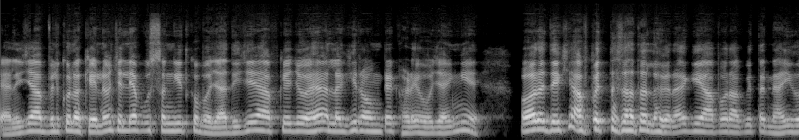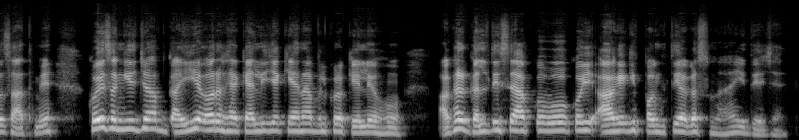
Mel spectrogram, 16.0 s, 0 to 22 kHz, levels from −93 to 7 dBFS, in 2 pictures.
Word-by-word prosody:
कह 115 Hz, -, 0 dB
लीजिए 140 Hz, +9 st, -1 dB
आप 175 Hz, -, +4 dB
बिल्कुल 170 Hz, +2 st, -3 dB
अकेले 170 Hz, 0 st, +4 dB
हो, 190 Hz, -, 0 dB
चलिए 195 Hz, -1 st, +2 dB
आप 190 Hz, -, -11 dB
उस 190 Hz, -, -6 dB
संगीत 185 Hz, 0 st, -2 dB
को -, -, -1 dB
बजा 135 Hz, -4 st, +1 dB
दीजिए, 175 Hz, +8 st, -3 dB
आपके 180 Hz, -1 st, 0 dB
जो 180 Hz, 0 st, -1 dB
है 175 Hz, +4 st, +5 dB
अलग 175 Hz, -3 st, 0 dB
ही 200 Hz, -, -4 dB
रोंगटे 180 Hz, -1 st, -1 dB
खड़े 140 Hz, +1 st, -3 dB
हो 135 Hz, -2 st, -4 dB
जाएँगे 145 Hz, +8 st, -3 dB, 0.5 s
और 205 Hz, +5 st, +7 dB
देखिए 200 Hz, -1 st, +1 dB
आपको 475 Hz, -, +4 dB
इतना 440 Hz, -1 st, 0 dB
ज़्यादा 195 Hz, +1 st, +3 dB
लग 170 Hz, -4 st, -2 dB
रहा 150 Hz, 0 st, -2 dB
है -, -, -1 dB
कि 175 Hz, 0 st, -4 dB
आप 155 Hz, +1 st, -7 dB
और 165 Hz, -, -1 dB
आपकी 155 Hz, +1 st, -5 dB
तन्हाई 140 Hz, -1 st, -4 dB
हो 160 Hz, 0 st, -1 dB
साथ 120 Hz, -4 st, -6 dB
में, 160 Hz, +4 st, -4 dB, 0.4 s
कोई 235 Hz, +3 st, +8 dB
संगीत 230 Hz, -2 st, -1 dB
जो 240 Hz, -1 st, +3 dB
आप 230 Hz, -, -4 dB
गाइए 165 Hz, +9 st, +2 dB
और 210 Hz, -2 st, +3 dB
है 180 Hz, -1 st, 0 dB
कह 170 Hz, -1 st, +1 dB
लीजिए 180 Hz, +2 st, -4 dB
कि 185 Hz, 0 st, -6 dB
है 175 Hz, -, 0 dB
ना 180 Hz, 0 st, -3 dB
बिल्कुल 170 Hz, 0 st, -4 dB
अकेले 145 Hz, +1 st, -3 dB
हों। 130 Hz, -2 st, -8 dB, 0.5 s
अगर 225 Hz, +1 st, +3 dB
गलती 170 Hz, +6 st, 0 dB
से 205 Hz, +1 st, -3 dB
आपको 185 Hz, 0 st, 0 dB
वो 190 Hz, +1 st, -2 dB
कोई 195 Hz, 0 st, -1 dB, 0.2 s
आगे 175 Hz, +2 st, +3 dB
की 195 Hz, +2 st, -7 dB
पंक्ति 160 Hz, -, -3 dB
अगर -, -, +2 dB
सुनाई 145 Hz, -, -12 dB
दे 105 Hz, -3 st, -11 dB
जाए, 100 Hz, -1 st, -21 dB
180 Hz, 250 wpm, -20 LUFS, 155-195 Hz, 0.5 s, कोई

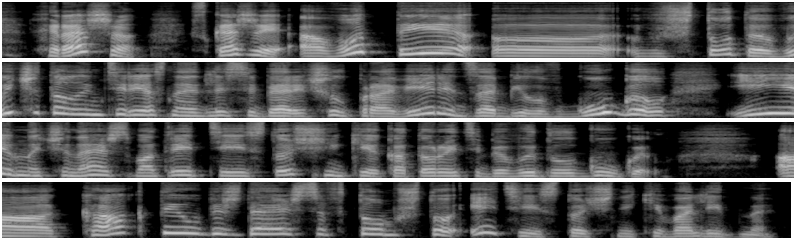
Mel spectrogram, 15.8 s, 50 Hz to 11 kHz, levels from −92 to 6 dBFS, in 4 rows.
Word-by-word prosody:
Хорошо, 390 Hz, +6 st, +4 dB, 0.3 s
скажи, 265 Hz, -4 st, +3 dB, 0.2 s
а 175 Hz, -, +2 dB
вот 405 Hz, -, 0 dB
ты, 340 Hz, +4 st, +6 dB
э, -, -, +3 dB
в 175 Hz, -2 st, -1 dB
что-то 255 Hz, -, 0 dB
вычитал 345 Hz, -, +1 dB
интересное 250 Hz, -5 st, 0 dB
для 210 Hz, +3 st, -4 dB
себя, 200 Hz, -3 st, +1 dB
решил 180 Hz, +7 st, -1 dB
проверить, 200 Hz, -, -1 dB
забил 180 Hz, -3 st, -2 dB
в 145 Hz, -, -18 dB
Гугл 260 Hz, -, +2 dB, 0.3 s
и 335 Hz, +5 st, +5 dB
начинаешь 215 Hz, +2 st, -1 dB
смотреть 210 Hz, +4 st, -2 dB
те 205 Hz, -2 st, -2 dB
источники, 210 Hz, -3 st, -2 dB
которые 190 Hz, +3 st, -2 dB
тебе 170 Hz, -3 st, -7 dB
выдал 180 Hz, -1 st, -4 dB
Гугл. 205 Hz, 0 st, -6 dB, 0.6 s
А 180 Hz, -3 st, +4 dB
как 250 Hz, -, +1 dB
ты 355 Hz, -1 st, +3 dB
убеждаешься 300 Hz, -1 st, -1 dB
в -, -, -12 dB
том, 290 Hz, -5 st, -3 dB
что -, -, -2 dB
эти 335 Hz, -, -2 dB
источники 165 Hz, +2 st, -5 dB
валидны? 160 Hz, -6 st, -6 dB
210 Hz, 135 wpm, -24 LUFS, 180-285 Hz, 0.6 s, ты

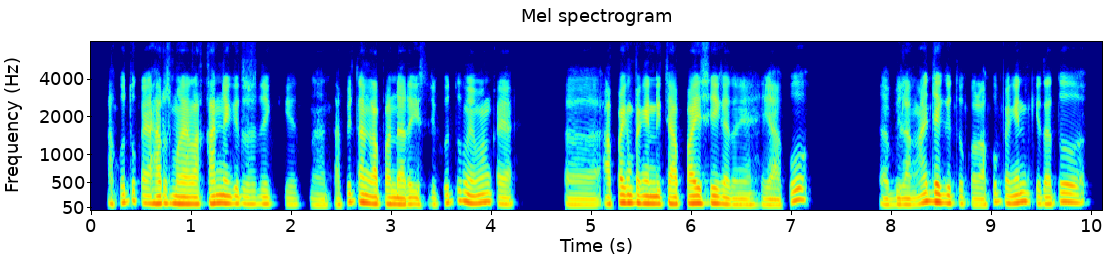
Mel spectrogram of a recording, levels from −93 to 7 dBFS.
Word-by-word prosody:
aku 145 Hz, +4 st, -5 dB
tuh 170 Hz, -, -5 dB
kayak 135 Hz, -3 st, -1 dB
harus 130 Hz, -, -2 dB
merelakannya 130 Hz, +1 st, +3 dB
gitu 125 Hz, -2 st, -2 dB
sedikit. 120 Hz, -3 st, -7 dB, 0.2 s
Nah, 95 Hz, 0 st, -8 dB
tapi 110 Hz, +9 st, -6 dB
tanggapan 125 Hz, -6 st, +2 dB
dari 115 Hz, +1 st, 0 dB
istriku 110 Hz, +5 st, -7 dB
tuh 165 Hz, +3 st, -3 dB
memang 145 Hz, +2 st, +3 dB
kayak, 120 Hz, -6 st, -5 dB, 0.5 s
eee, 105 Hz, -3 st, -5 dB
"Apa 120 Hz, +4 st, +2 dB
yang 140 Hz, -, +5 dB
pengen 130 Hz, -2 st, +4 dB
dicapai 125 Hz, +2 st, +3 dB
sih?" 135 Hz, -2 st, +2 dB
katanya. 105 Hz, -3 st, -2 dB
Ya 100 Hz, -2 st, -3 dB
aku, 180 Hz, -, -2 dB, 0.7 s
eee, 105 Hz, -, -3 dB
bilang 110 Hz, +2 st, -3 dB
aja 160 Hz, +2 st, +4 dB
gitu. 135 Hz, -2 st, -2 dB
Kalau 105 Hz, -1 st, -5 dB
aku 155 Hz, +10 st, -7 dB
pengen 145 Hz, +3 st, 0 dB
kita 120 Hz, -1 st, -4 dB
tuh 150 Hz, -1 st, -1 dB
125 Hz, 195 wpm, -22 LUFS, 110-140 Hz, 0.7 s, yang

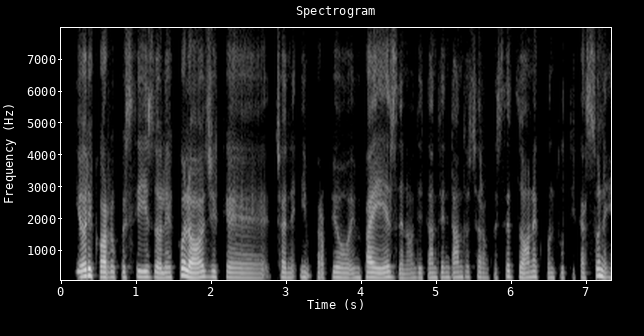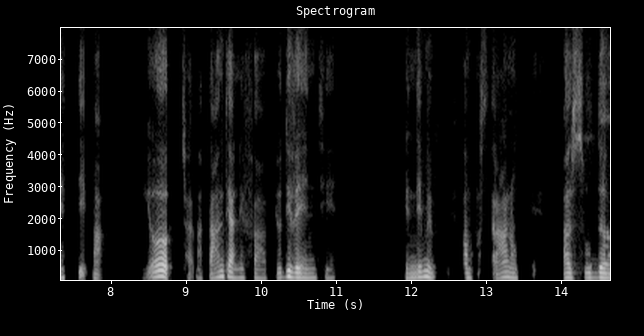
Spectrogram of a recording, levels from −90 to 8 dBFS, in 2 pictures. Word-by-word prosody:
io 175 Hz, +2 st, +5 dB
ricordo 165 Hz, -5 st, +6 dB
queste 160 Hz, +2 st, -4 dB
isole 160 Hz, -3 st, +2 dB
ecologiche, 155 Hz, -4 st, +3 dB
cioè 155 Hz, -, -4 dB
ne 145 Hz, -1 st, -9 dB
i 160 Hz, -2 st, -6 dB
proprio 150 Hz, -1 st, -4 dB
in 145 Hz, +1 st, -6 dB
paese, 155 Hz, 0 st, +1 dB
no, 135 Hz, +1 st, -11 dB
di 145 Hz, 0 st, -9 dB
tanto 150 Hz, +1 st, -7 dB
in 155 Hz, -, -5 dB
tanto 160 Hz, +1 st, -6 dB
c'eran 155 Hz, -3 st, -11 dB
queste 145 Hz, +6 st, -8 dB
zone 155 Hz, +2 st, -2 dB
con 150 Hz, -1 st, -9 dB
tutti 150 Hz, -1 st, -17 dB
i -, -, -30 dB
cassonetti, 150 Hz, -1 st, -1 dB
ma -, -, -12 dB, 0.6 s
io 180 Hz, +1 st, +5 dB
cioè -, -, -23 dB
ma 135 Hz, -1 st, -21 dB
tanti 170 Hz, +7 st, -4 dB
anni 140 Hz, -3 st, -2 dB
fa, 135 Hz, -1 st, -15 dB
più 145 Hz, -, -11 dB
di 180 Hz, +5 st, +4 dB
20. 140 Hz, -3 st, -3 dB, 0.9 s
Quindi 70 Hz, -, -4 dB
mi 170 Hz, -4 st, +1 dB, 0.4 s
fa 145 Hz, -, -8 dB
un -, -, -7 dB
po' -, -, -37 dB
strano 150 Hz, +2 st, -7 dB, 0.6 s
al 150 Hz, -1 st, -2 dB
sud 150 Hz, +1 st, -3 dB
150 Hz, 170 wpm, -23 LUFS, 145-165 Hz, 0.9 s, ricordo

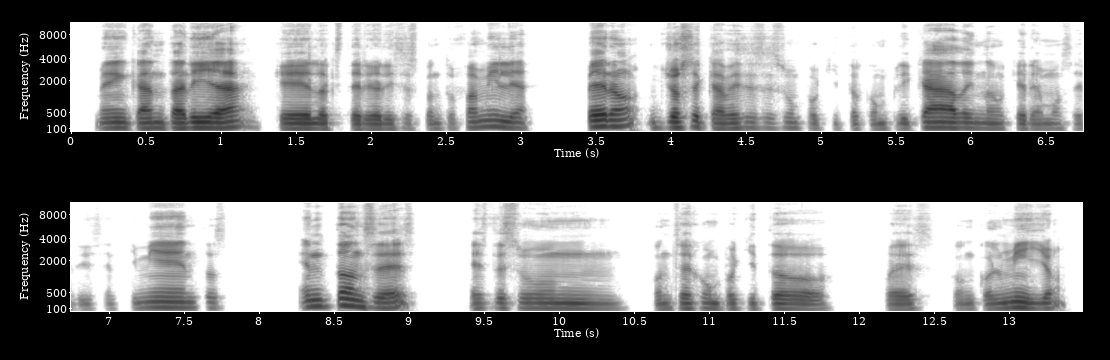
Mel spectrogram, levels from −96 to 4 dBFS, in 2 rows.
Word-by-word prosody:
me 115 Hz, +1 st, -1 dB
encantaría 120 Hz, +3 st, +5 dB
que 110 Hz, 0 st, +4 dB
lo 110 Hz, -, +1 dB
exteriorices 105 Hz, 0 st, -5 dB
con 100 Hz, +1 st, -14 dB
tu 110 Hz, -, -21 dB
familia. 125 Hz, -1 st, -3 dB, 0.4 s
Pero 145 Hz, +2 st, +6 dB
yo 120 Hz, +1 st, +2 dB
sé 125 Hz, +1 st, -3 dB
que 110 Hz, -, -5 dB
a -, -, +1 dB
veces 115 Hz, +2 st, -5 dB
es 110 Hz, 0 st, -19 dB
un 115 Hz, -1 st, -14 dB
poquito 105 Hz, -2 st, -19 dB
complicado 115 Hz, +4 st, +2 dB
y -, -, -5 dB
no 105 Hz, -1 st, -8 dB
queremos 105 Hz, -1 st, -11 dB
herir 100 Hz, 0 st, -21 dB
sentimientos. 120 Hz, +3 st, -6 dB, 0.5 s
Entonces, 140 Hz, -4 st, +1 dB, 0.3 s
este 110 Hz, +1 st, -10 dB
es 110 Hz, -, -17 dB
un 110 Hz, -2 st, -5 dB, 0.2 s
consejo 110 Hz, +2 st, -8 dB
un 110 Hz, -, -6 dB
poquito, 105 Hz, -2 st, -5 dB, 0.3 s
pues, 100 Hz, +1 st, -9 dB
con 105 Hz, +1 st, -16 dB
colmillo, 115 Hz, +2 st, -2 dB
110 Hz, 145 wpm, -24 LUFS, 105-120 Hz, 0.5 s, Pero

